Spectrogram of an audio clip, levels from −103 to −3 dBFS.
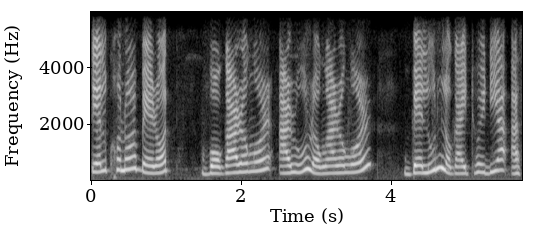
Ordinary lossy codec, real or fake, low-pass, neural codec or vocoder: Opus, 24 kbps; real; 5.4 kHz; none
